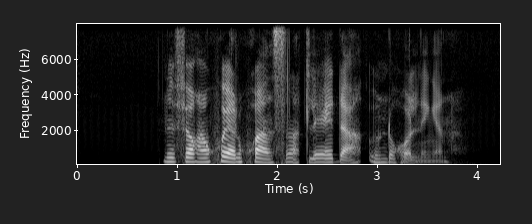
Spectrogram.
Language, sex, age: Swedish, female, 27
